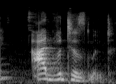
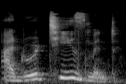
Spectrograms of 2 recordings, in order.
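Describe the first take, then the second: First: Said quickly with stress on the first part. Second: Said slowly with stress on the middle part. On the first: "हमने speed से बोला और बिल्कुल beginning के part पे stress दे दिया" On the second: "हम centre वाले पार्ट पे स्ट्रेस कर रहे हैं"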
